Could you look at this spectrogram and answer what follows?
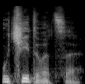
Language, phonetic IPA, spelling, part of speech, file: Russian, [ʊˈt͡ɕitɨvət͡sə], учитываться, verb, Ru-учитываться.ogg
- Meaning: passive of учи́тывать (učítyvatʹ)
